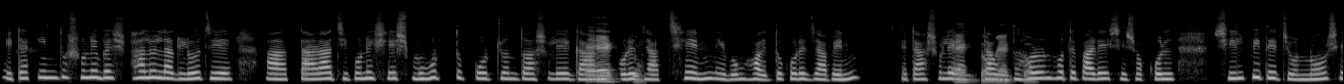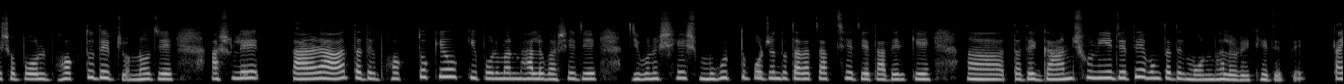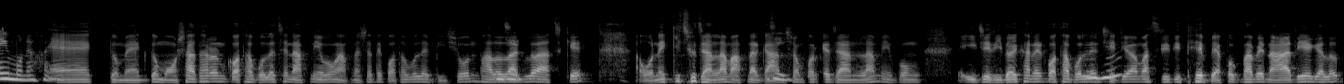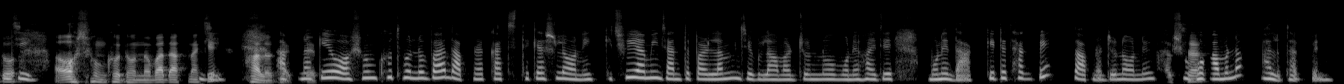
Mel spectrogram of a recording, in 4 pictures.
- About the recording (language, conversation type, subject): Bengali, unstructured, আপনি কোন কোন সঙ্গীতশিল্পীর গান সবচেয়ে বেশি উপভোগ করেন, এবং কেন?
- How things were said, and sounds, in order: tapping; "সকল" said as "সপল"; laughing while speaking: "কিছু"; laughing while speaking: "স্মৃতিতে"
